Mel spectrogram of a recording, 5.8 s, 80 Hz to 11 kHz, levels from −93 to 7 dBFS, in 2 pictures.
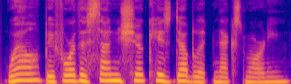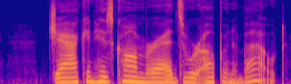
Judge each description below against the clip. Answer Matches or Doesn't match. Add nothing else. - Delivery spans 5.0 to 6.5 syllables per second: Doesn't match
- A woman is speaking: Matches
